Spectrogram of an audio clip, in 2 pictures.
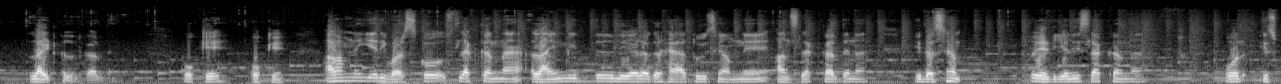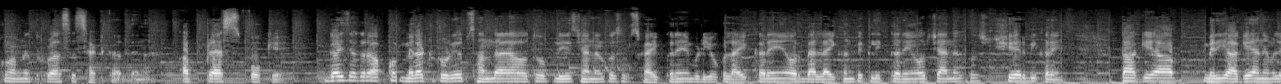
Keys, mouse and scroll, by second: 7.8 click, 12.8-15.3 drag.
